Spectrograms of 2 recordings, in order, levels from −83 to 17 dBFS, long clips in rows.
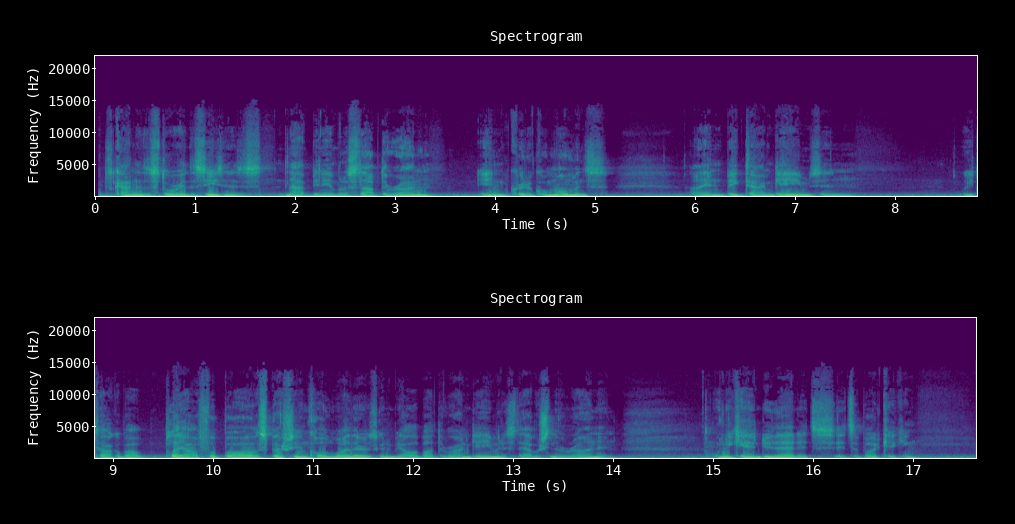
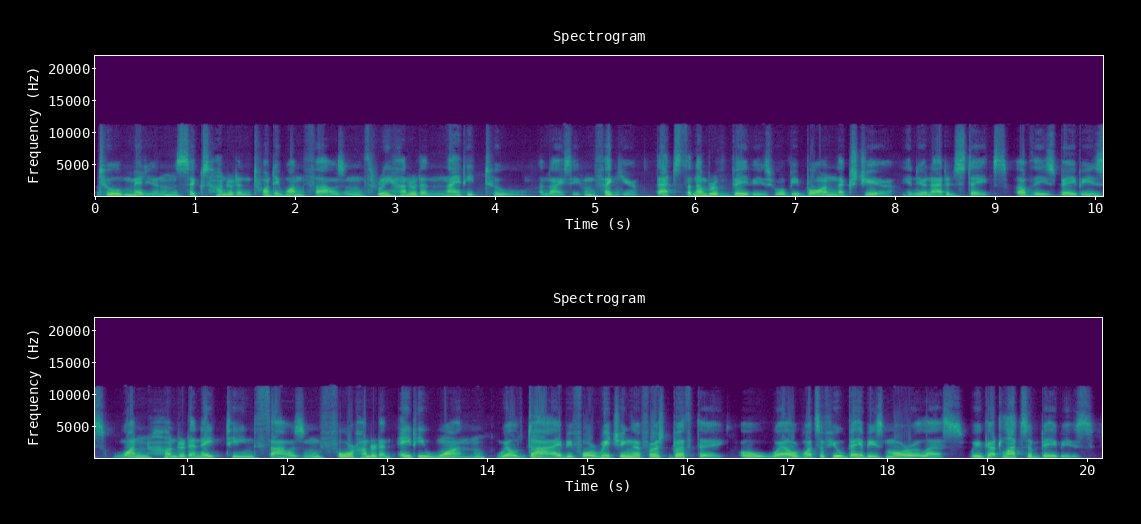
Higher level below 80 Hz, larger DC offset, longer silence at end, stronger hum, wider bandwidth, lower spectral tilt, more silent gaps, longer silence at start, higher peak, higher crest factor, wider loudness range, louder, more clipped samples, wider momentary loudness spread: first, -28 dBFS vs -50 dBFS; neither; about the same, 0 s vs 0.1 s; neither; about the same, 11 kHz vs 12 kHz; first, -7 dB/octave vs -5 dB/octave; neither; about the same, 0.05 s vs 0 s; second, -4 dBFS vs 0 dBFS; about the same, 12 dB vs 14 dB; about the same, 3 LU vs 4 LU; about the same, -15 LUFS vs -14 LUFS; neither; first, 15 LU vs 8 LU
